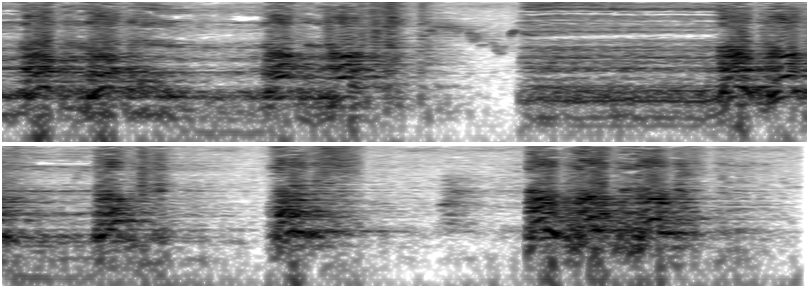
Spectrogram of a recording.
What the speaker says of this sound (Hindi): जोर जोर से भौंकने लगता है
